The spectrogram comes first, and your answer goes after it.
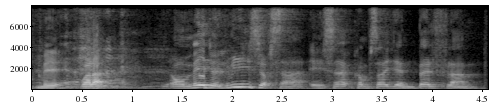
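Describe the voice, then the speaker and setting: A man, acting out a Bible story with volunteers and props, lively and lightly humorous. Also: a little high, normal speed. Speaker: preacher.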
